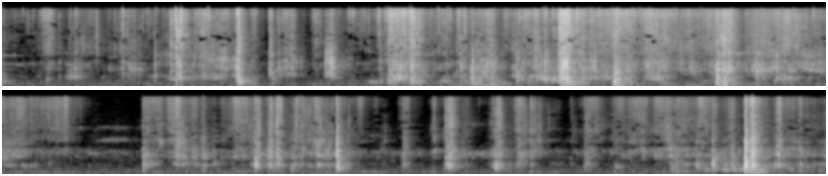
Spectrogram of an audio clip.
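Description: Plastic shrink wrap being torn and crinkled off a cardboard trading-card blaster box, in irregular crackles and short rips, with a brief pause about seven seconds in.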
